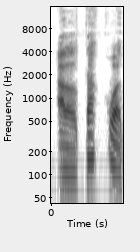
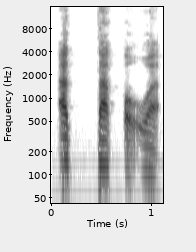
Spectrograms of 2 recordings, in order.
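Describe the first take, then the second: First: The L is clearly pronounced before the T. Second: The L merges into a doubled T sound. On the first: The speaker calls it wrong. "bukan al-taqwa" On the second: The speaker calls it right. "alif lamnya lebur masuk ke huruf ta"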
